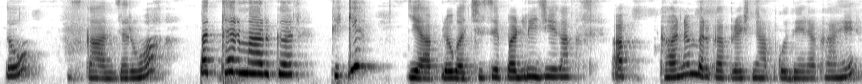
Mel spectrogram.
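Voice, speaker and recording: A woman teacher giving a recorded lesson to young pupils, repeating questions and reciting a poem slowly. She keeps checking with "ठीक है?". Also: a little high, mellow. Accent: Hindi. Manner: slow, repetitive, sing-song recitation with frequent "ठीक है?" checks.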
